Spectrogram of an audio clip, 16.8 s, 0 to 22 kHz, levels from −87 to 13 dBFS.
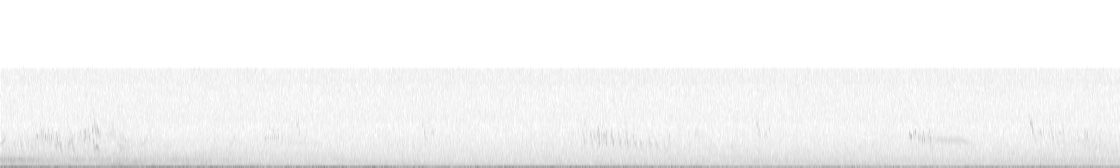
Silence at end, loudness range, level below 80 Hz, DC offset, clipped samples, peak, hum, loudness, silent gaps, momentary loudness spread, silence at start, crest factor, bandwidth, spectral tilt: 0 s; 6 LU; -50 dBFS; under 0.1%; under 0.1%; -34 dBFS; none; -55 LUFS; none; 8 LU; 0 s; 14 dB; 13 kHz; -5 dB/octave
